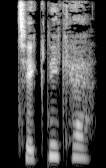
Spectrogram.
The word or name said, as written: teknikum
